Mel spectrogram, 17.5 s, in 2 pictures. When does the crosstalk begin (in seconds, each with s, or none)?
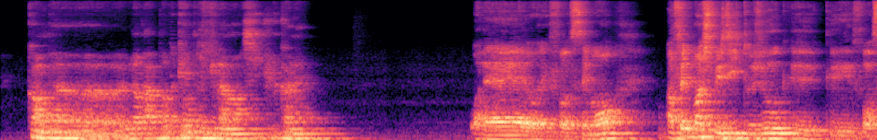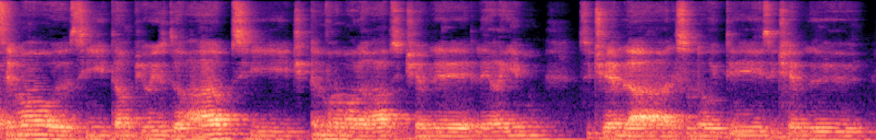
none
